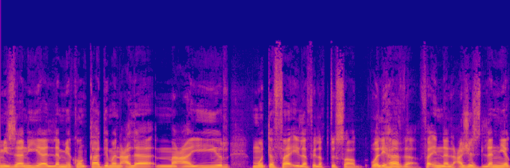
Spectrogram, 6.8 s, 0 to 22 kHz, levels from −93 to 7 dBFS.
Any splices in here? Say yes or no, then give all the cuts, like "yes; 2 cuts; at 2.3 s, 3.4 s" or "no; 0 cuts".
no; 0 cuts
